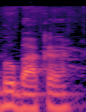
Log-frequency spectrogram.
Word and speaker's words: Abu Bakr: Africa are Bilal and Abu Bakr. And I have been taught that the name Abu Bakr, and it's pronounced Bubakar, or like the sheikh in Babakir, that the reason why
